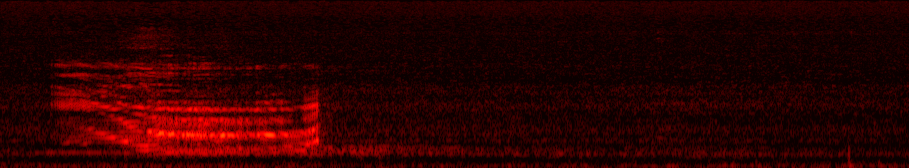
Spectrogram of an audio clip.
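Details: A single red deer roar on a rut morning, about two seconds long, rich and harmonic with a slightly wavering pitch, ending abruptly and followed by quiet low background noise.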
